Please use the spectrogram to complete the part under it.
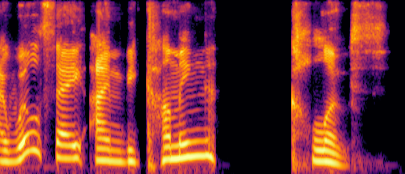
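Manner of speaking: very slow, each word stretched out. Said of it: "I'm saying this very slowly".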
